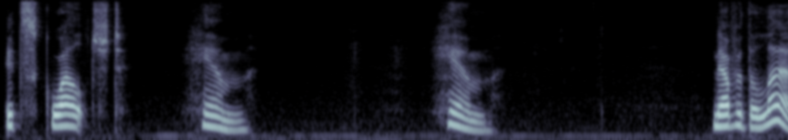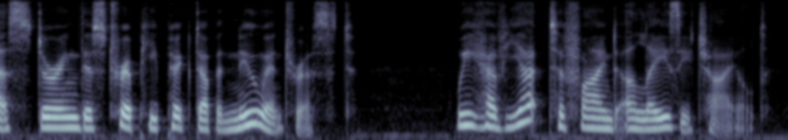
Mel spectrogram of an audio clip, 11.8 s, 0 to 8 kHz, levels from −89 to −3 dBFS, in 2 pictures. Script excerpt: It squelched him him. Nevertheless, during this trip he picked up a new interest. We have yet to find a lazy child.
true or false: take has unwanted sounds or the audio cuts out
false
